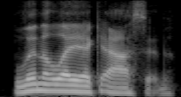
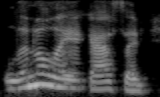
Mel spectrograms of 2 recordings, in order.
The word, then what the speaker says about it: linoleic acid: lino, how do you pronounce it? Linoleic acid. Linoleic acid.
